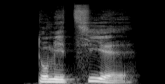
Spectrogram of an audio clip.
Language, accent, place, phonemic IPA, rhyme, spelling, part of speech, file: German, Germany, Berlin, /domiˈt͡siːl/, -iːl, Domizil, noun, De-Domizil.ogg
- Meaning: domicile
